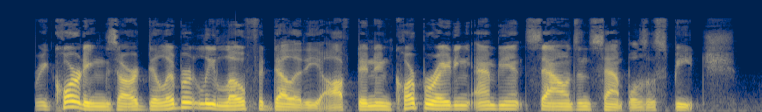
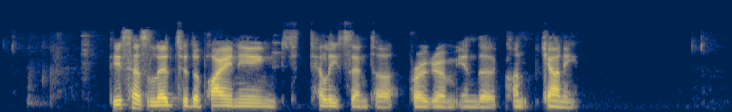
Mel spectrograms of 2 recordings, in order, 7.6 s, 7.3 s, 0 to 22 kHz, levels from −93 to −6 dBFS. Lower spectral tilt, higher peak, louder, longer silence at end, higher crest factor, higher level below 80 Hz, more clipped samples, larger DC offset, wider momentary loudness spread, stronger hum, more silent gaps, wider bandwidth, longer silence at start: first, -8 dB/octave vs -3.5 dB/octave; about the same, 0 dBFS vs -2 dBFS; first, -15 LUFS vs -20 LUFS; second, 0.7 s vs 1.55 s; second, 14 dB vs 22 dB; first, -44 dBFS vs -72 dBFS; neither; neither; second, 8 LU vs 12 LU; neither; neither; first, 11 kHz vs 7.6 kHz; second, 0.35 s vs 1.15 s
